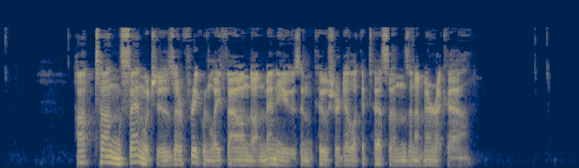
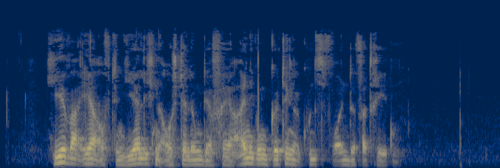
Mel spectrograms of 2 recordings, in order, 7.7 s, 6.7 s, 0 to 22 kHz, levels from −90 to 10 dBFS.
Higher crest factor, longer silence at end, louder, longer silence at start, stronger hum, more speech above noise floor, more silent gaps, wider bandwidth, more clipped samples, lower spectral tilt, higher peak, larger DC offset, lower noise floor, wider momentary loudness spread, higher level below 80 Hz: about the same, 20 dB vs 18 dB; about the same, 1.45 s vs 1.35 s; first, -17 LUFS vs -25 LUFS; first, 1 s vs 0.65 s; neither; first, 63 dB vs 47 dB; neither; first, 12 kHz vs 10.5 kHz; neither; second, -2 dB/octave vs -6 dB/octave; first, 0 dBFS vs -8 dBFS; neither; first, -82 dBFS vs -72 dBFS; second, 6 LU vs 11 LU; about the same, -54 dBFS vs -58 dBFS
